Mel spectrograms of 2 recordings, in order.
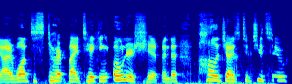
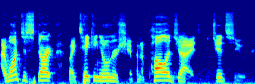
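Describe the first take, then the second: First: It is read in a put-on Wilsonator voice. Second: It is read in his normal own voice.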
